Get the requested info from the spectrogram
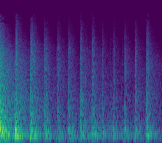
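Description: A quick run of heavy knocks, like fists pounding on a wooden door, starting suddenly and loud, then fading over about two seconds.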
